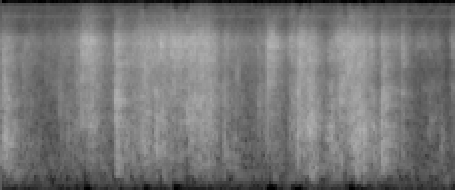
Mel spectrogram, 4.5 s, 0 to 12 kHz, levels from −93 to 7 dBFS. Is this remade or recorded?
remade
